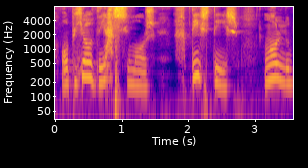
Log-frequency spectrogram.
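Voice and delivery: loud, slow mock proclamation; admiring villagers. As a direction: proclaim it grandly, stretching the words. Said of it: "και να λένε". (θαυμαστική αναγγελία, αργά και δυνατά)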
